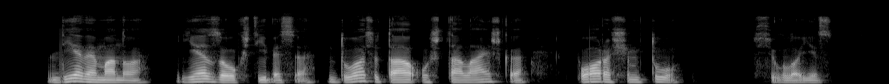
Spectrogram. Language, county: Lithuanian, Vilnius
